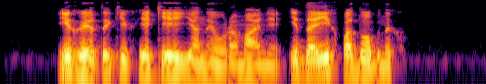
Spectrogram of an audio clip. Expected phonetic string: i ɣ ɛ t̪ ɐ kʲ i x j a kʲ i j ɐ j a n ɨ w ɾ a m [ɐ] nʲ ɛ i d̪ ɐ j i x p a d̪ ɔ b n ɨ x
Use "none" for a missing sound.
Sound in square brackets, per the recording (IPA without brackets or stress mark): a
